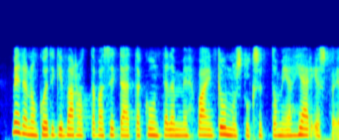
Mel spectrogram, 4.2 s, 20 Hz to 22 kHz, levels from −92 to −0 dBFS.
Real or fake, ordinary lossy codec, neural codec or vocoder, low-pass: fake; none; codec, 16 kHz, 0.5 kbps, X-Codec, WavLM features, trained on Multilingual LibriSpeech; 5.4 kHz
